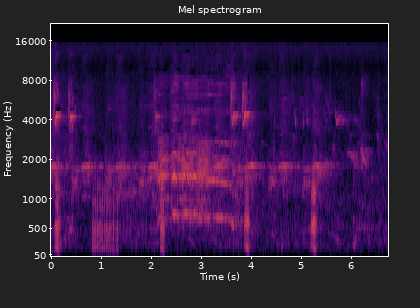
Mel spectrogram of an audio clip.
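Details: Crested fireback (Lophura ignita) in Sofia, Bulgaria, giving low, guttural clucking notes mixed with sharp clicks and a short whirring buzz, with faint higher chirps from other birds.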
